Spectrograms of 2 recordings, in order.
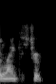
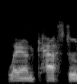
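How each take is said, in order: First: Lancaster as LANK-uh-ster, middle reduced; local pronunciation. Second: Lancaster as LAN-CAST-er, full middle vowel; outsiders' pronunciation. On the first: Host runs through both versions, local pronunciation. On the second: Host runs through both versions, outsiders' pronunciation. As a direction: give Lancaster a clear CAST. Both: Shown as a demonstration.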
